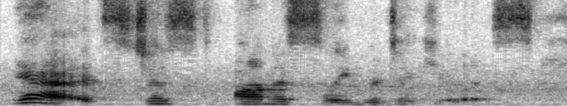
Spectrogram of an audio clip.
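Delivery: usual speaking voice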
